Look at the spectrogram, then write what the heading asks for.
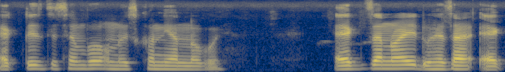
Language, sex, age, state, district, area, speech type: Assamese, male, 18-30, Assam, Lakhimpur, rural, spontaneous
